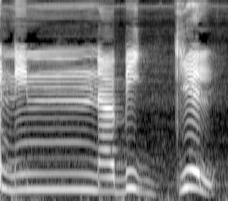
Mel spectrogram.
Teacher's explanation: फिर यहाँ पे ये वाले नून को इस वाले नून के साथ मिलाएंगे। यहाँ पे नून मुशद्दद का हम गुन्ना करेंगे। ठीक है, निन नबिय्यिल, यहाँ पे तशदीद को ज़ाहिर करेंगे और या को लाम के साथ मिला देंगे।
